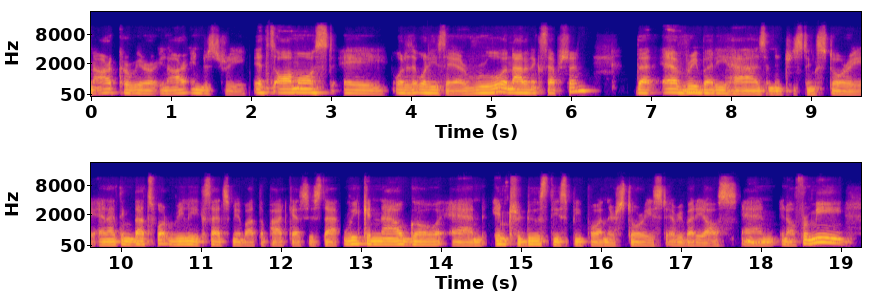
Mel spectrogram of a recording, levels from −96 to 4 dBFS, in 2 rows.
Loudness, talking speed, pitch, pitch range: -20 LUFS, 185 wpm, 105 Hz, 95-115 Hz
